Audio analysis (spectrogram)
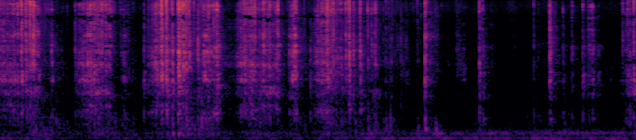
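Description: A solid blue soap bar is held upright while a utility knife cuts small cubes off its end. Quiet, bright scraping and crisp slicing strokes come in uneven bursts, with a faint low hum underneath.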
